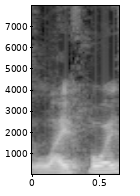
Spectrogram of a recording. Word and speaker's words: Lifebuoy: called Lifebuoy soap, but they pronounce it Lifebuoy soap.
